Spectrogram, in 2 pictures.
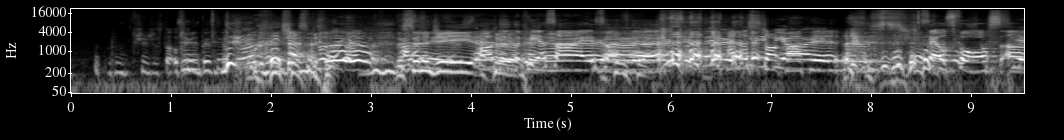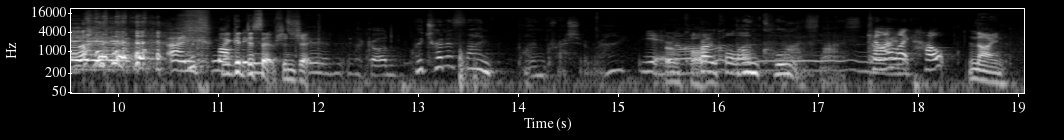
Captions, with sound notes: Should we just start saying business words? *laughing* The synergy Entrepreneur - Yeah the PSIs of the Who's the big- And the stock market - KBI and Salesforce Yeah yeah yeah Make a deception check - marketing Oh my god We're trying to find Bonecrusher, right? Yeah, no Bonecaller Bonecaller Nice nice Can I like help? Nine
